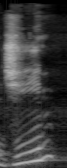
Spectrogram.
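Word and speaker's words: ج: ये है जीम, इसको जीम बोलेंगे और जीम की हिंदी ज होगी। इसका उच्चारण हम करेंगे जीम, लेकिन इसकी जो हिंदी है वो ज है।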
